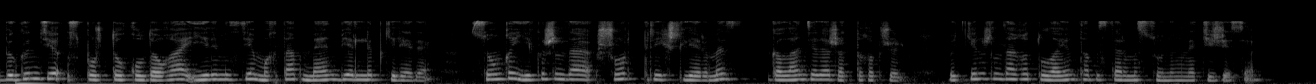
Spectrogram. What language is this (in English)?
Kazakh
